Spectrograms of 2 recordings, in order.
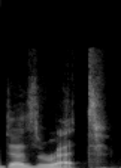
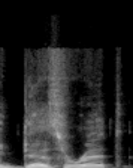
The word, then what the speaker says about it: Deseret: He wants to have an independent state, the state of Deseret. All right. And the beehive. Did you say Deseret? I did. Spell that for me.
